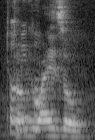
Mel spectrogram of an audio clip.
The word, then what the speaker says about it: Wiseau: cara lá, o Tommy Wiseau.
